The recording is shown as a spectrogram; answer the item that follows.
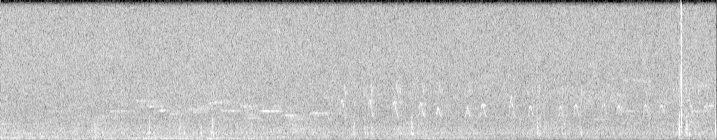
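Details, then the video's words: Young Eurasian coot begging while being fed on the Elbsee, Hilden, Germany; short high-pitched peeps come in quick uneven runs above constant low-frequency rumble, with one sharp click near the end. "coot fledgling feeding"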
